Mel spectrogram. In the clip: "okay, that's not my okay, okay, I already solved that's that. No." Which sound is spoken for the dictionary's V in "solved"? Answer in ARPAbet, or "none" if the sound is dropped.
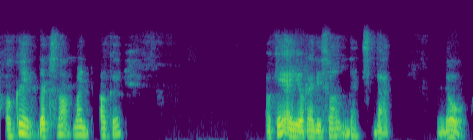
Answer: none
